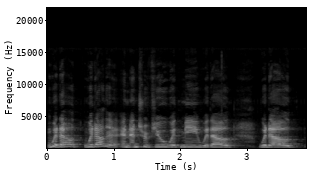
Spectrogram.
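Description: French lady vlogging to camera, kinda high and sharp voice, stops and restarts a lot, bit stuffy from allergies. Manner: emphatic, halting with restarts. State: congested from allergies. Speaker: YouTuber. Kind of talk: direct-to-camera monologue.

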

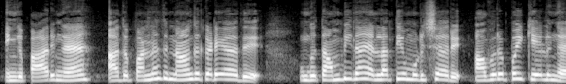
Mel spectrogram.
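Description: A man's voice: on the high side, steady tone, normal speed, dry recording, muffled recording, natural voice. A man voicing a middle-aged village householder who answers blame firmly and defensively in a dramatized horror story. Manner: firm, defensive.

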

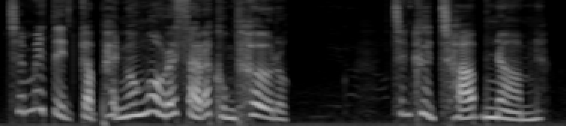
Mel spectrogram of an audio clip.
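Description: Defiant schemer, high voice, rapid-fire, dry studio dub. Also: female voice, sing-song, no echo. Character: scheming stepdaughter woman, shrill and defiant. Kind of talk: Thai dubbed soap opera.

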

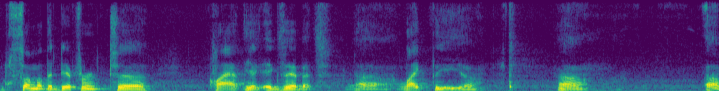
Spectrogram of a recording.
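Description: A man, speaking slowly with many fillers and restarts as a fair superintendent in a studio interview. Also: medium pitch, mellow, slight background noise. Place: small TV studio. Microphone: lapel mic.

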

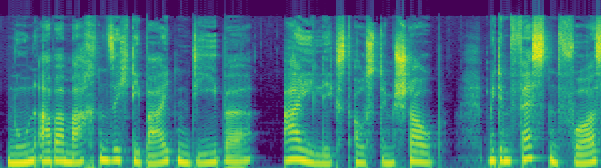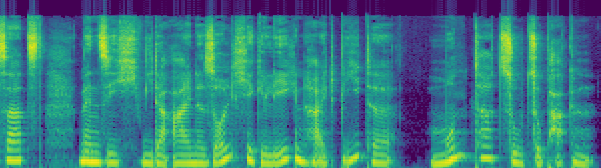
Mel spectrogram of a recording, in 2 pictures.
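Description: Woman, bedtime storyteller, slow and gentle, lowish voice, soft whispered bits. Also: breathy edge. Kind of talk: bedtime fairy tale reading.

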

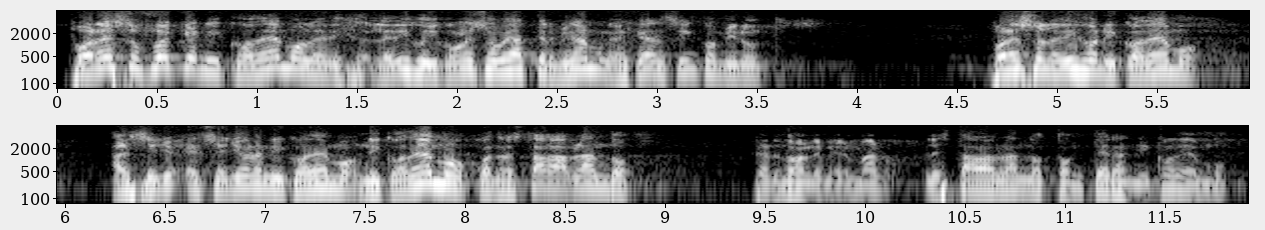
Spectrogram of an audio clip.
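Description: Older man, preacher, husky, long echo of a hall, lively sermon. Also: a little high, quick pace. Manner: lively, acts out biblical dialogue with shifting voices.

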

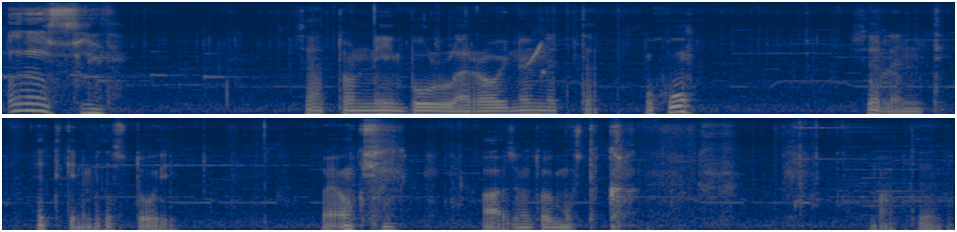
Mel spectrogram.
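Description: A man's voice: low-pitched, gravelly. A young man giving casual commentary over his gameplay, chatty and reacting with sudden whoops and squeals. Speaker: gaming vlogger. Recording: faint game music behind.

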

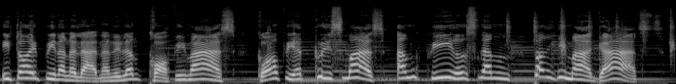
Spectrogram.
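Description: A man's voice: extremely high pitch, very animated, measured pace. A man narrating a light news feature in a playful, sing-song rhyming style. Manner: playful, rhyming, rhythmic delivery. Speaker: feature reporter. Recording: voice-over with loud background music.

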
